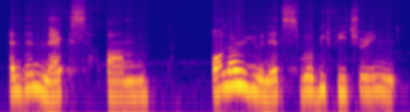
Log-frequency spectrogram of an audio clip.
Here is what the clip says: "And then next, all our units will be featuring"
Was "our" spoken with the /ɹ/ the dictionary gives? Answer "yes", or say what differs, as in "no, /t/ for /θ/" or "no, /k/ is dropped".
no, /l/ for /ɹ/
